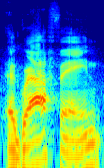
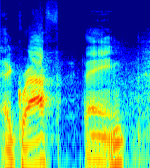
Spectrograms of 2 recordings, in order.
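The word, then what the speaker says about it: ἐγράφην: of a word, and so just for pronunciation's sake, a graphane is a lot easier to say than a graph thane.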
